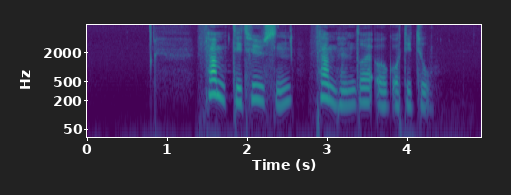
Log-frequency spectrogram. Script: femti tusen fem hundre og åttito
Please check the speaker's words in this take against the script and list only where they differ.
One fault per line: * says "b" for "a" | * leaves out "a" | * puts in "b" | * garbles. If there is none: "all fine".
all fine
